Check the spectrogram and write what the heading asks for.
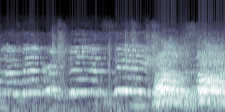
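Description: Pro-Palestine protest crowd chanting slogans as protesters are escorted out: a sustained, tonal call in the first half, then a louder, rough mass of many voices shouting back in two strong bursts.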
